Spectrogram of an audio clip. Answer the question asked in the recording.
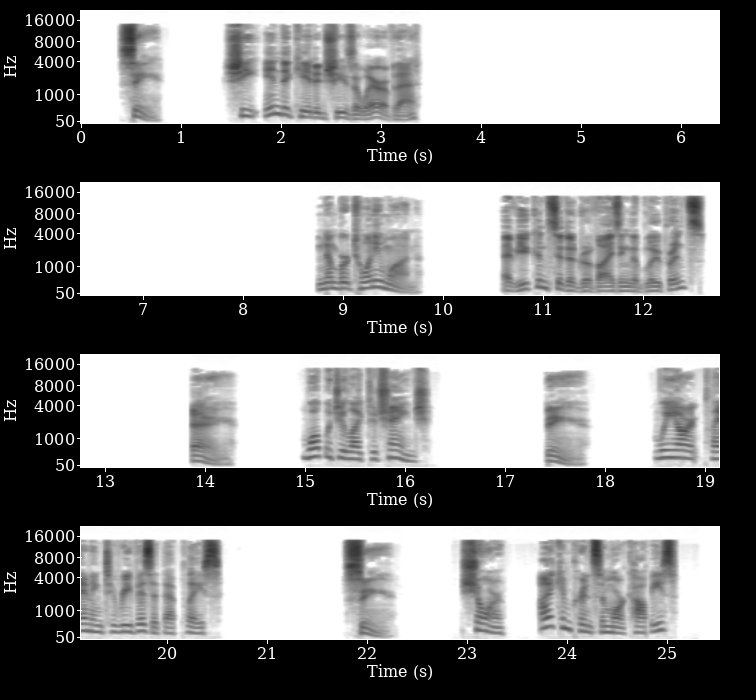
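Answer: A: What would you like to change?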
